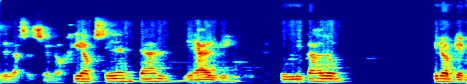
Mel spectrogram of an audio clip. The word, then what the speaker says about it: Alvin: La otra corriente que voy a presentar ahora fue planteada también por un sociólogo estadounidense que se llamaba Alvin, así como suena, con B corta, Goulder, se escribe G-O-U-L-D, Goulder, que vivió entre 1920 y 1980.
